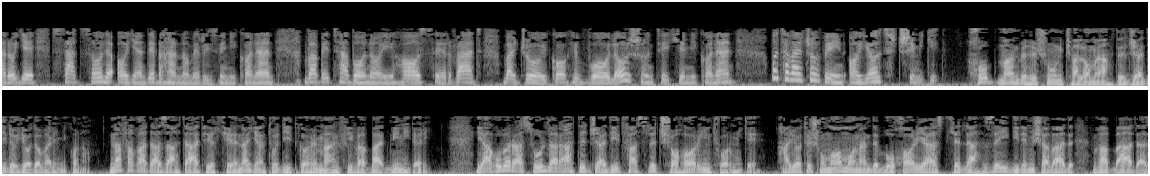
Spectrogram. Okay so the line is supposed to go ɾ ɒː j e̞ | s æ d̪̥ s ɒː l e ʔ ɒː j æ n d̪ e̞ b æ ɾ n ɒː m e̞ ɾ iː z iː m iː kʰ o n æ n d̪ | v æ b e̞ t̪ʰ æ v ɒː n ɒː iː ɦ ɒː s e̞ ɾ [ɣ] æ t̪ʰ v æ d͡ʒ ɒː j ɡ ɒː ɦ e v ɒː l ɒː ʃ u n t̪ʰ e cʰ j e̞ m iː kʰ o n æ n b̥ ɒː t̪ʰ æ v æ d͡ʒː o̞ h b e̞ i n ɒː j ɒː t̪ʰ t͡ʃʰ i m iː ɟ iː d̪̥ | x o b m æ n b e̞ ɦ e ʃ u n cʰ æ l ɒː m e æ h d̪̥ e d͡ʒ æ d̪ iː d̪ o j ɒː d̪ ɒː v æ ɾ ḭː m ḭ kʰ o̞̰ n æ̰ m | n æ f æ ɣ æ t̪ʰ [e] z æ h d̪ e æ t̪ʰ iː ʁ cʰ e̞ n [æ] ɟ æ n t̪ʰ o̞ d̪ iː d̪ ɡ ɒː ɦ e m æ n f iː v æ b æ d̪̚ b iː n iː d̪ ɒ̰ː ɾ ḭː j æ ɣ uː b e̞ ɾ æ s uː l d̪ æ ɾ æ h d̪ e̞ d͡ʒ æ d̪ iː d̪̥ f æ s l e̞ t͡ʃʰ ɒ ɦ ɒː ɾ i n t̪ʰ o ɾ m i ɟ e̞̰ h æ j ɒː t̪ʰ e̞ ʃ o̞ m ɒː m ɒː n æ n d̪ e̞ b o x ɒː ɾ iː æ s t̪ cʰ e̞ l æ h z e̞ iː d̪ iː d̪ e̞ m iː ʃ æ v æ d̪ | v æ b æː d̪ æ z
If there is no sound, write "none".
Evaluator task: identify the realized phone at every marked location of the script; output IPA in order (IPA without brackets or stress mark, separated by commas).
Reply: v, æ, æ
